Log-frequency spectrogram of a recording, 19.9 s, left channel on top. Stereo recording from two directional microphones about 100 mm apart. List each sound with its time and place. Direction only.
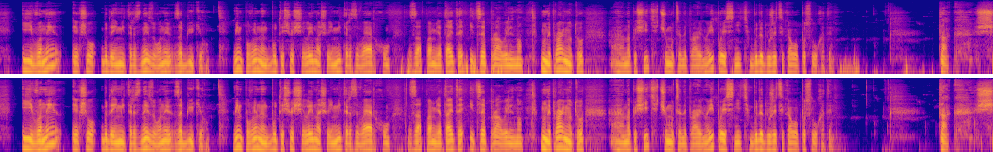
0.0 s speech: 15° left (ahead or behind)
9.4 s speech: 90° left
10.6 s speech: 45° left (ahead or behind)
11.4 s speech: 15° left (ahead or behind)
11.7 s speech: centre (ahead or behind); by 16.6 s 20° left (ahead or behind)
17.7 s a sound: 20° left (ahead or behind)
18.8 s speech: 25° left (ahead or behind)
19.5 s speech: 55° left (ahead or behind)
